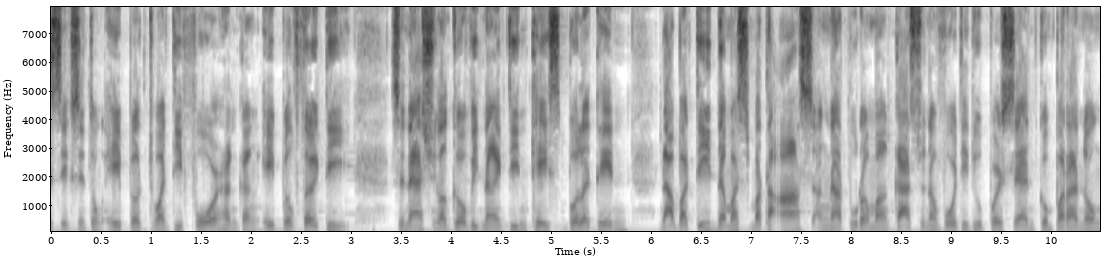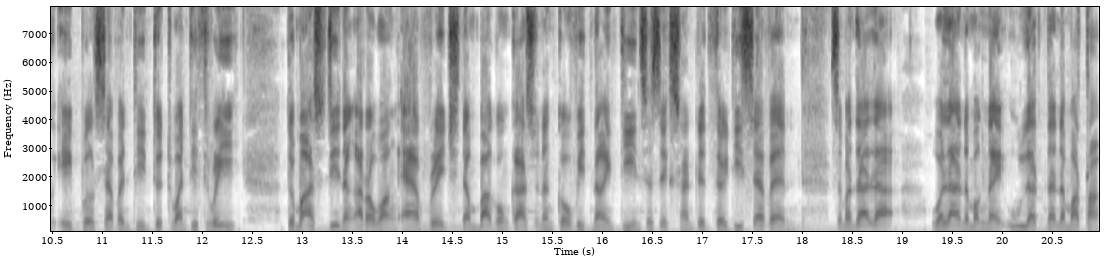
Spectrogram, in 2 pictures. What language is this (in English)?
Filipino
